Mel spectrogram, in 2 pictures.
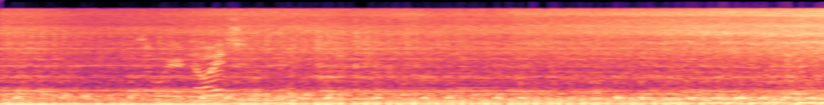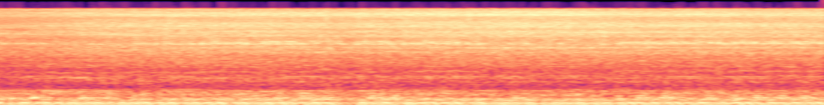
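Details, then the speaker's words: Corvette with eBay STS-style twin-turbo kit, bigger injectors and new oil supply adapter just fitted, test start-up: good oil pressure but heavy lumpy rumble stutters a lot, check engine light on; owner unsure of cause, doubts vacuum leak. "Good oil pressure. Oh. Oh, stuttering a lot. Check engine line on."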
